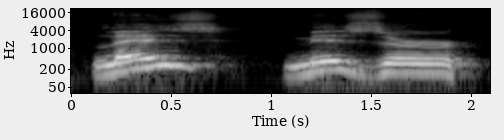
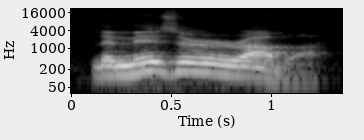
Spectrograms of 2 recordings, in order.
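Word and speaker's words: Les Misérables: Les Miserables. No, Les Miserables.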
